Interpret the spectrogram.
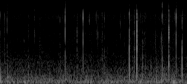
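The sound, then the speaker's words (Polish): Quiet, irregular crackles and pops of a small campfire that is dying down as more wood, some of it damp, is added, over a soft, steady hiss, with a few sharper snaps near the end and no voices. “Ja dorzucę trochę drewna, bo znowu nam ogień tu przygasa.”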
